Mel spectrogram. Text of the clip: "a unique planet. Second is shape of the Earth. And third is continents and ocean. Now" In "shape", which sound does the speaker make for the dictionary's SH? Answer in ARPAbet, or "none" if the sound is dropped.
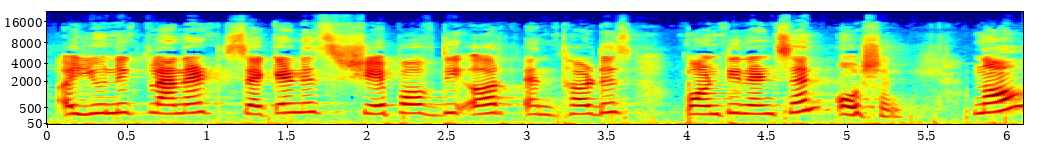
SH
